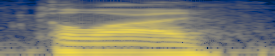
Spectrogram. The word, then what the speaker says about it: Kauai: Kauai, I guess it's pronounced? – Kauai. – Oh, Kauai. Okay, thank you.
